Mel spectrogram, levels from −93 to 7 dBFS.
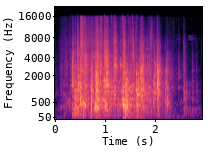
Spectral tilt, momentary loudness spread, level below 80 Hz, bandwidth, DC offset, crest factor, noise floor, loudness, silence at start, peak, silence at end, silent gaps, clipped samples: -2.5 dB/octave; 11 LU; -50 dBFS; 17 kHz; under 0.1%; 18 dB; -43 dBFS; -16 LUFS; 0.15 s; 0 dBFS; 0.3 s; none; under 0.1%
